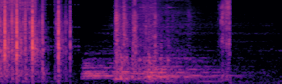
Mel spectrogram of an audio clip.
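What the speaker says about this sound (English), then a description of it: "they're relayed to this special typewriter, which prints out a punch card that represents the subject's mind map" A typewriter in the Back to the Future video game rapidly clatters as it prints a punch card, keys striking in quick bursts, a pause, then another run of clacks ending with a sharp ding-like strike.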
